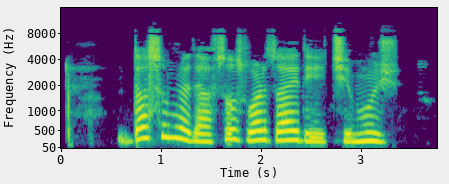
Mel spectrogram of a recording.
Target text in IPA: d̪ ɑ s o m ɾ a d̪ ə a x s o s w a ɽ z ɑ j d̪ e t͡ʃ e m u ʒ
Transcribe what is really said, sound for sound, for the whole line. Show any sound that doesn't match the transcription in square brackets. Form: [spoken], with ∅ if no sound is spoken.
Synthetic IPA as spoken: d̪ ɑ s [u] m ɾ a d̪ ə a [f] s o s w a ɽ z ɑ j d̪ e t͡ʃ e m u ʒ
